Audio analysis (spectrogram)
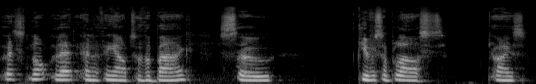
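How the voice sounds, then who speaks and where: A woman hosts an informal theatre talk as its director. Her voice sits at an average pitch, and she speaks conversationally to guests and listeners. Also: fairly even intonation, measured pace. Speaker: director and host. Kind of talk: hosted post-show chat.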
